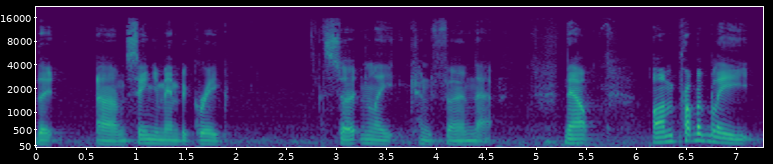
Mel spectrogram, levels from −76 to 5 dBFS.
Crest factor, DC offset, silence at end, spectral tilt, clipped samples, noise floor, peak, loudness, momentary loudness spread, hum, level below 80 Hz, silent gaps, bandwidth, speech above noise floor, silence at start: 26 dB; under 0.1%; 0.1 s; -3.5 dB/octave; under 0.1%; -51 dBFS; -4 dBFS; -27 LUFS; 20 LU; none; -62 dBFS; none; 16 kHz; 24 dB; 0 s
